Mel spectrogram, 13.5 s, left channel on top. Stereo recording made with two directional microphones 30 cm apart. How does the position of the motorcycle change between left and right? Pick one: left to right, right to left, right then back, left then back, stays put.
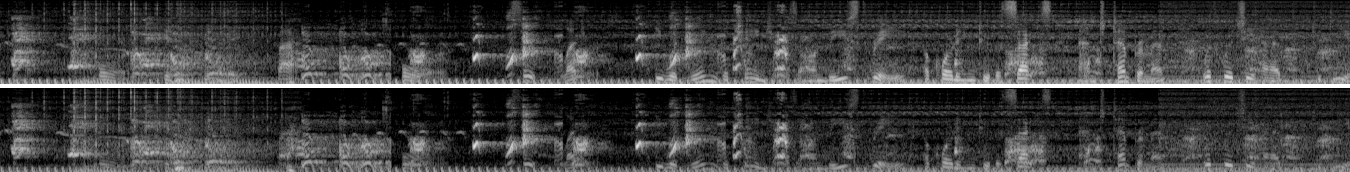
stays put.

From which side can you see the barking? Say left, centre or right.
centre.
